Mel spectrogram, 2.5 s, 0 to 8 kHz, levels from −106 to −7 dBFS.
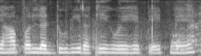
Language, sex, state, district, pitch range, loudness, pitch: Hindi, female, Arunachal Pradesh, Papum Pare, 190-205 Hz, -16 LUFS, 200 Hz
